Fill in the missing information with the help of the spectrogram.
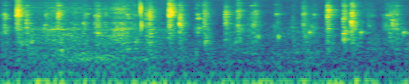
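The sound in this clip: Rapid typing on a computer keyboard: many quick, light key clicks in a fairly steady, uneven patter, quiet throughout, with no talking.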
